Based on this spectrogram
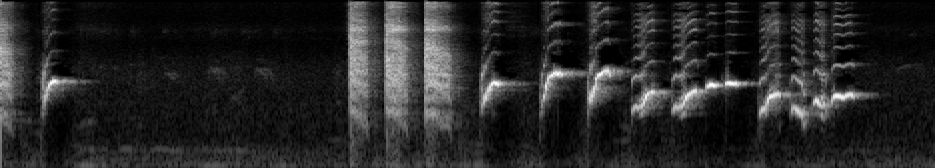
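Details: Female white-rumped shama, a call used to lure or provoke males: three rough rasping bursts followed by a quick run of about a dozen short rising and falling whistled notes.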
